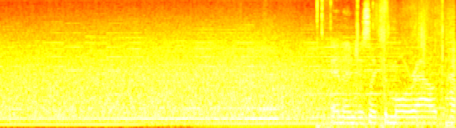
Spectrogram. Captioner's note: wind whooshing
